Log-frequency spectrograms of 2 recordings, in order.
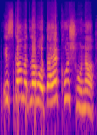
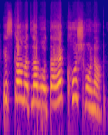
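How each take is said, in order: Both takes have the same delivery.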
